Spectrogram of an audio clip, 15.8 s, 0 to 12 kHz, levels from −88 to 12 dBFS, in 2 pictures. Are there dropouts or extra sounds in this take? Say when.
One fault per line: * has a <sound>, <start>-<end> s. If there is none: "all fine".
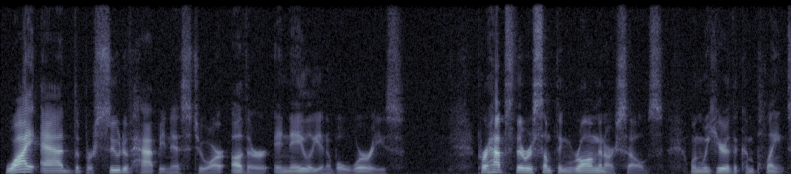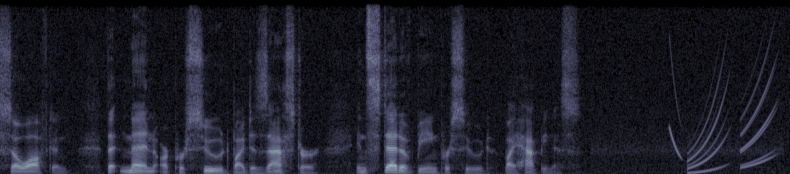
* has a chirp, 14.6-15.7 s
